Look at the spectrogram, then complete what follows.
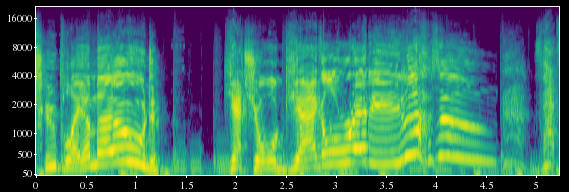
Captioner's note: laughs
